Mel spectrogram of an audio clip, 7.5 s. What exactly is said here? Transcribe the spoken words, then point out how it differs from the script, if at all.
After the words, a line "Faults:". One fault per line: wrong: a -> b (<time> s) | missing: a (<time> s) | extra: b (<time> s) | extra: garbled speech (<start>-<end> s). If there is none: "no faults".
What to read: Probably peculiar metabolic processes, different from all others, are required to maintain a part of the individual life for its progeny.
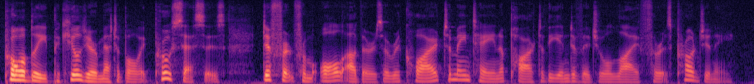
Probably peculiar metabolic processes, different from all others, are required to maintain a part of the individual life for its progeny.
Faults:
no faults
